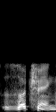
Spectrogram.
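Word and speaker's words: Zhing: well the name is zaching like Ching only we couldn't get Ching registered so we now change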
